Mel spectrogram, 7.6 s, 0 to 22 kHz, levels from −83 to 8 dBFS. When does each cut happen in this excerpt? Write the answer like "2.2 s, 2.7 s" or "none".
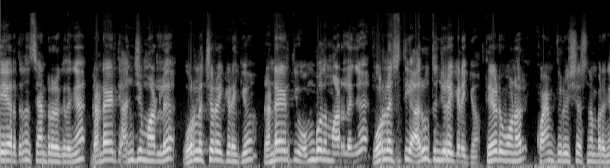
1.1 s, 2.2 s, 3.2 s, 4.5 s, 6.0 s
